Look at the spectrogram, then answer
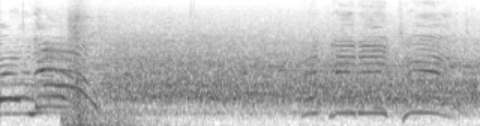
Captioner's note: spectators cheering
